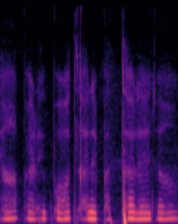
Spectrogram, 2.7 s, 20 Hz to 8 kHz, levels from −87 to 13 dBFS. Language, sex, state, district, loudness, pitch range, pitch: Hindi, female, Bihar, Patna, -24 LUFS, 225-235 Hz, 230 Hz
